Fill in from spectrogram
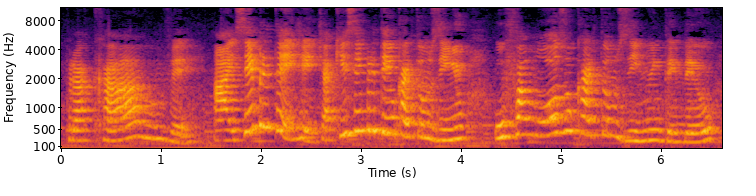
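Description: A young Brazilian woman giving excited, chatty commentary on her own gameplay, shrieking at surprises and muttering through tasks. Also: high-pitched, normal speed, reverberant. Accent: Brazilian Portuguese. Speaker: gaming youtuber.

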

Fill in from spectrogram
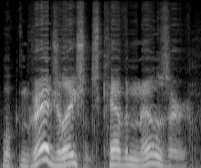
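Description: A man's voice: fairly high pitch, expressive, fairly quick, a bit bright. A man hosting a casual pack-opening video, reading out card names in an upbeat, chatty way with an American accent. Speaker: YouTube host opening card packs.

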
